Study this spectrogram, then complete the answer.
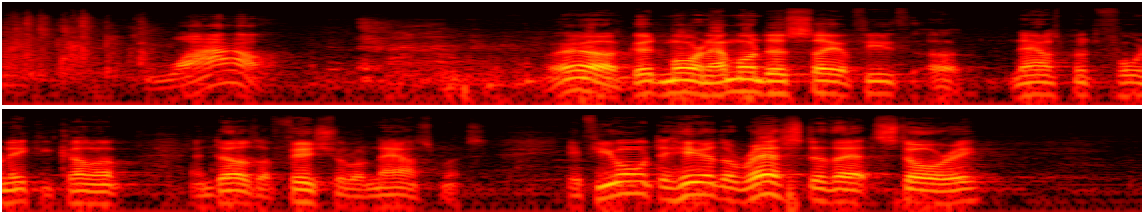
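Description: An elderly man speaks calmly into a microphone, amplified in a large hall.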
